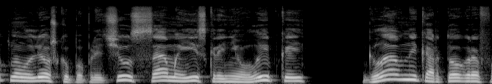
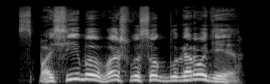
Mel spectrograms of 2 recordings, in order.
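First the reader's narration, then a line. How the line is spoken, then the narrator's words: Zealous loud barked reply. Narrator (Russian): Со всей усердностью рявкнул Лёшка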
